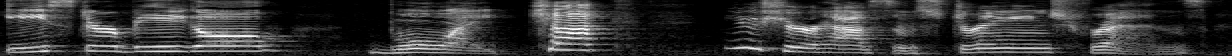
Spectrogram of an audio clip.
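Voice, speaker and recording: A bossy young tomboy from a children's story, acted out by a woman reader. She is blunt and loud, with a very bright, swooping delivery full of exasperation. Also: mid-range voice, sing-song, very slow, heavily acted. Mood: skeptical.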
